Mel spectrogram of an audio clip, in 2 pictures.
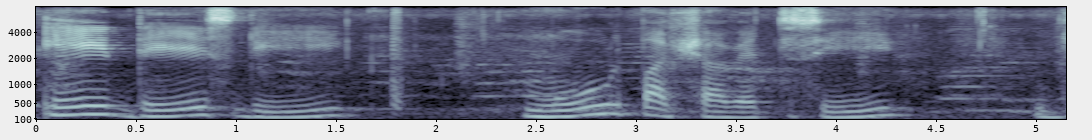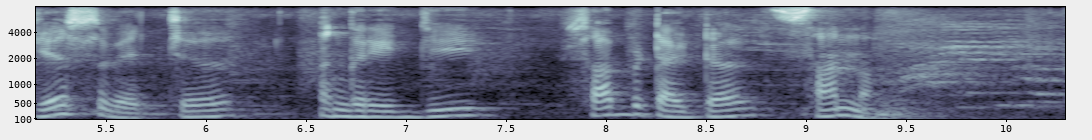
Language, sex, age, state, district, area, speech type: Punjabi, female, 45-60, Punjab, Muktsar, urban, read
